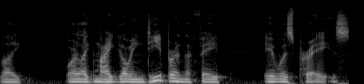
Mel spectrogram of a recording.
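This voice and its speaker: A man at medium pitch and a fairly quick pace, on a very clean recording with a silent background. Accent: Spanish. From Mexico. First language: Spanish. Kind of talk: casual chat.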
